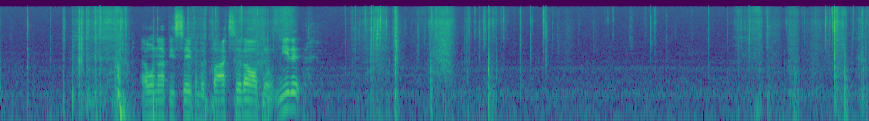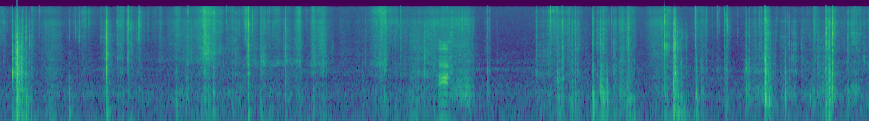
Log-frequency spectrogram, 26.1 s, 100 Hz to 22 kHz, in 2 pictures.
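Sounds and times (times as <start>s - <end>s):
cardboard and tape ripping: 1.0s - 2.1s, 2.8s - 4.4s, 5.2s - 7.6s, 11.0s - 20.3s, 21.1s - 26.0s
knife slitting cardboard box: 6.4s - 6.9s.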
